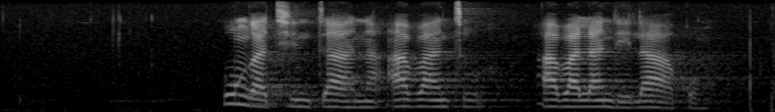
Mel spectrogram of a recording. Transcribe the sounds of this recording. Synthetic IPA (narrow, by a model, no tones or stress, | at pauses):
kuŋatʰintʼanaʔaɓantʼuaɓalandʱɛlaːk̬ʼɔ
